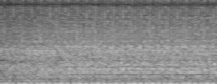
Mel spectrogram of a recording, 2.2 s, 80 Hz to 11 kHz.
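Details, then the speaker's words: 2011 BMW 128i N52 petrol engine at idle after a hydraulic lifter bleed procedure: lifter tick from the valve cover, which appeared after the car sat undriven, is basically gone, leaving only faint direct-injection injector ticking. "as you can hear is pretty much gone now um you will hear some ticking that's from the direct injection on the engine but the injector's firing but it's basically done"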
